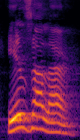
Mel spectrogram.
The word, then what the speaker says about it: exalar: Exalar, aí também, ó, exalar, som de Z.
